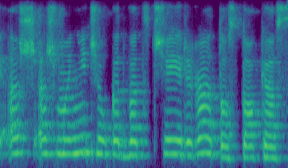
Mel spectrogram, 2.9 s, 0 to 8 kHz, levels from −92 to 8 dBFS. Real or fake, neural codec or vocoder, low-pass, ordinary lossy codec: real; none; 7.2 kHz; Opus, 32 kbps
